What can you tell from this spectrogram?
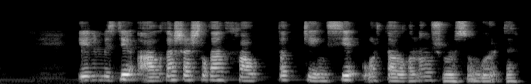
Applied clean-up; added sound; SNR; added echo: neural mask model DeepFilterNet 3.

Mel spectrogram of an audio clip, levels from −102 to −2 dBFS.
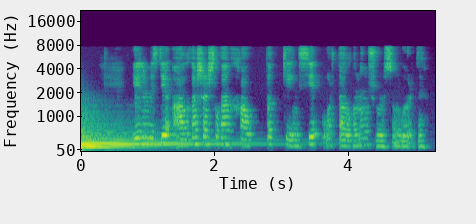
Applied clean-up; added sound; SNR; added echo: none; Drum; -2 dB; reverberation time 0.2 s.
